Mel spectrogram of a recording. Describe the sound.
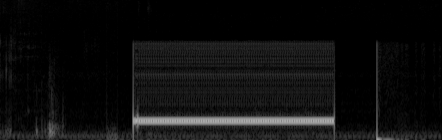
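A telephone dial tone as a call is placed: a loud, steady, unbroken tone holds for about two seconds and cuts off abruptly, followed by a single brief click.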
